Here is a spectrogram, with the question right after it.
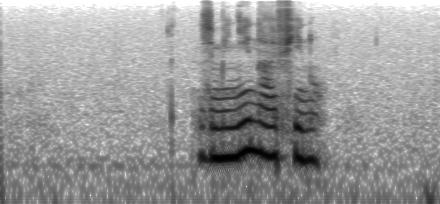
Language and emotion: Russian, neutral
